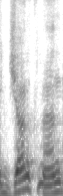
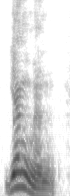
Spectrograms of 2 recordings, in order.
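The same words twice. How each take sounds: First: Junkman with a hard English J; mispronounced surname. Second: Youngman starting with a Y sound; corrected pronunciation. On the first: Retold or imitated. Man quoting the name he begged to avoid, mispronouncing it Junkman with English J. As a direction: start Junkman like "jump", not like "young". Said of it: "so they don't say Junkman". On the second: Shown as a demonstration. Man showing the name he wanted said, correctly pronounced Youngman with Y. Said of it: "pronounce Youngman correctly".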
